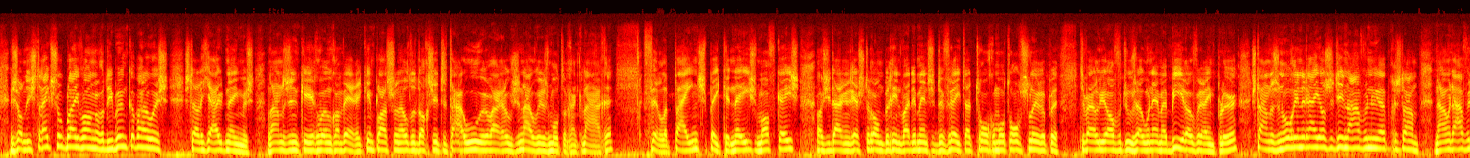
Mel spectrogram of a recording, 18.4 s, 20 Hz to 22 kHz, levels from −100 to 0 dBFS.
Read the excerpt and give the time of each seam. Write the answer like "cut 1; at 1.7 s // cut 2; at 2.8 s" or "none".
none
